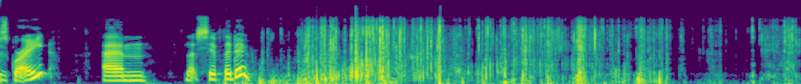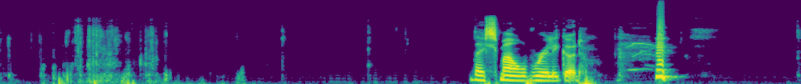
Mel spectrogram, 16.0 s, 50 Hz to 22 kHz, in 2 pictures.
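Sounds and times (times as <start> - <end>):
crisp packet crinkling: 2.4 - 9.8.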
